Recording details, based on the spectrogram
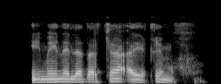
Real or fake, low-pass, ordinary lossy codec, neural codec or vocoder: fake; 7.2 kHz; Opus, 24 kbps; codec, 16 kHz, 16 kbps, FunCodec, trained on LibriTTS, 50 frames a second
